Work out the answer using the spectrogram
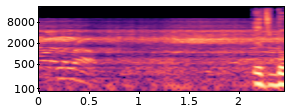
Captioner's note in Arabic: تصفيق الجمهور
